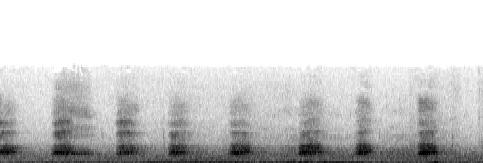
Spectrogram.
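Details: Crows making a racket at a house give a steady run of seven harsh caws, roughly evenly spaced, over a low background hum.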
